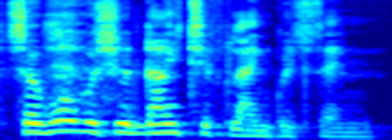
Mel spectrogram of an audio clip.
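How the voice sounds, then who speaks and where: Mellow-voiced male podcast host. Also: on the high side, moderate pace. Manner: relaxed, questions with hesitant restarts and fillers. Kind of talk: casual interview.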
